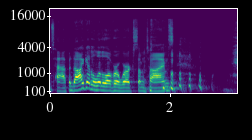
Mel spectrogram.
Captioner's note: laugh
